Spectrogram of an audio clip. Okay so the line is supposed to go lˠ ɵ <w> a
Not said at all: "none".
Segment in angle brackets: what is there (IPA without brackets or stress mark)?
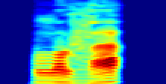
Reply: v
